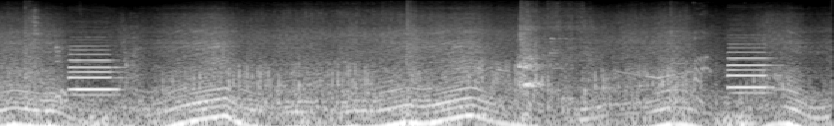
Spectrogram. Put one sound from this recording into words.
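A car horn honks in two short blasts.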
